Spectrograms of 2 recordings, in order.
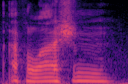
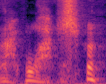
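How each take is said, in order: First: "Appalachian" with a long "lay" in the middle; wrong regional pronunciation. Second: "Appalachia" said like "apple-at-cha"; short "latch" in the middle of "Appalachia"; local pronunciation. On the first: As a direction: say "Appalachian" as appa-LAY-shun. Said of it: "that's the wrong way". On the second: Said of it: "There's a saying". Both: Shown as a demonstration.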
